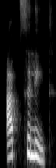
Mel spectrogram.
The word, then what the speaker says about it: obsolete: Next word on the screen, ऑब्सलीट, एब्सलीट। ठीक है, इसमें ओ को ओ नहीं प्रोनाउंस करना, थोड़ा अ की तरह प्रोनाउंस करना है, एब्सोल्यूट।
